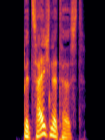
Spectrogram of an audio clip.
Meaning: inflection of bezeichnen: 1. second-person singular preterite 2. second-person singular subjunctive II
- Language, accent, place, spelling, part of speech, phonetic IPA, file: German, Germany, Berlin, bezeichnetest, verb, [bəˈt͡saɪ̯çnətəst], De-bezeichnetest.ogg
